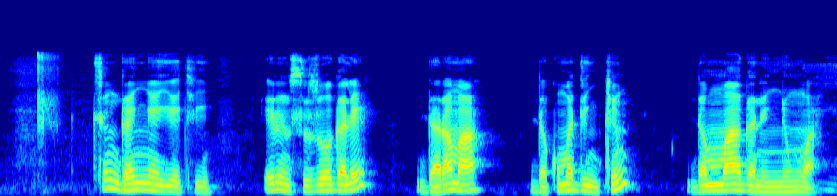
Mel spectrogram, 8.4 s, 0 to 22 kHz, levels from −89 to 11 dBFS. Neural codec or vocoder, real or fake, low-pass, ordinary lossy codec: none; real; 7.2 kHz; none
